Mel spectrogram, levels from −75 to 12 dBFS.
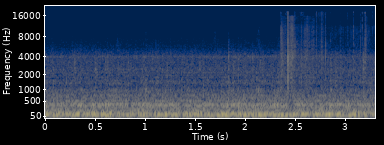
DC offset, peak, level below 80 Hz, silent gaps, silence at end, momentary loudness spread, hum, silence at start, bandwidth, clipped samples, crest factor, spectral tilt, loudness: under 0.1%; -2 dBFS; -32 dBFS; none; 0 s; 2 LU; none; 0 s; 18.5 kHz; under 0.1%; 22 dB; -6.5 dB/octave; -25 LUFS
